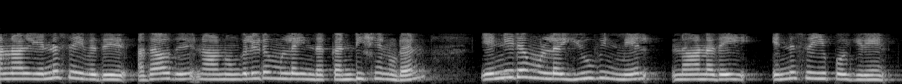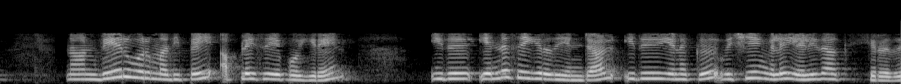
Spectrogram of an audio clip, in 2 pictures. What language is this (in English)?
Tamil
